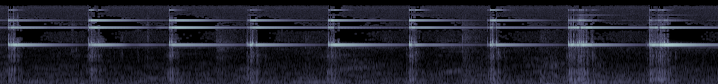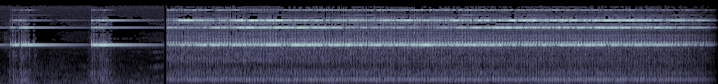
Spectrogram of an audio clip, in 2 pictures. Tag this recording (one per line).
despertador
efectos
reloj
sonoros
